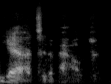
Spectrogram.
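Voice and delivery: whispering the awkward admission to the doctor; sheepish whisper. Retold or imitated. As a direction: confess it under your breath. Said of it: "And I went".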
